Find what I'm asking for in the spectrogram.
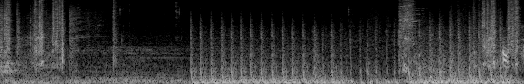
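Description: Rapid automatic gunfire from the video game Valorant, sustained bursts of loud close shots in a first-person match with a brief lull before the firing resumes.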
